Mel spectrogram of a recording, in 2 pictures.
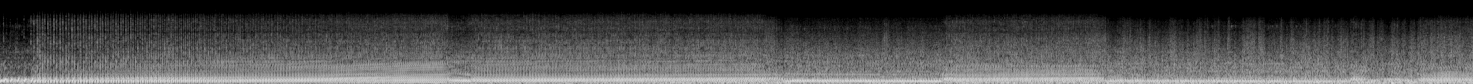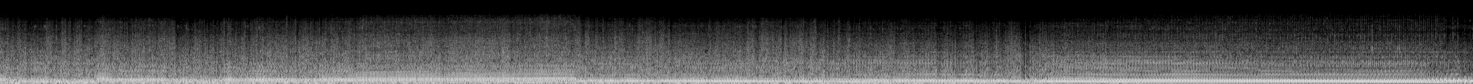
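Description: Motorcycle engine accelerating through the gears: the pitch climbs, then drops sharply at each upshift, several times in the first ten seconds or so. After that it runs more steadily and eases off with falling pitch near the end, with wind noise throughout.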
